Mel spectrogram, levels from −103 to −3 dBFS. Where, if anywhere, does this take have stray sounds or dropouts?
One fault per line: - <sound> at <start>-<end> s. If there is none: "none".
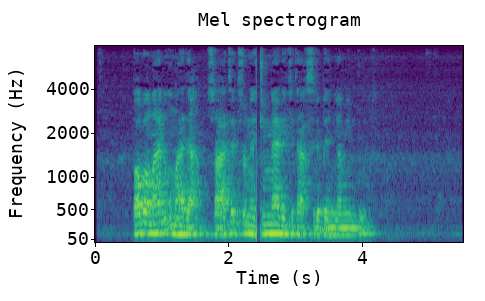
- dropout at 2.4-2.5 s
